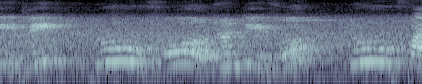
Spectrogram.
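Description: Voices chanting number names in a drawn-out sing-song, as in a rote counting drill.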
